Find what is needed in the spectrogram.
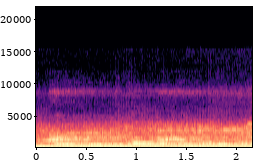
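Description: A large DJ speaker-box sound system playing music very loudly, with a deep, steady bass note under a melody.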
